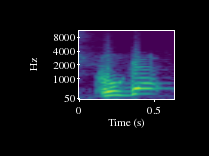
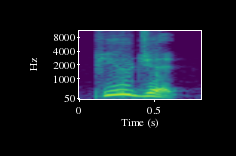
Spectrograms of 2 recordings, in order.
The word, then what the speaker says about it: Puget: Ugat? Is that Ugat? Ugat? EU. let me read it. I mean, spell it. Let me say so. Papa, uniform, golf, echo, tango. Puget.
